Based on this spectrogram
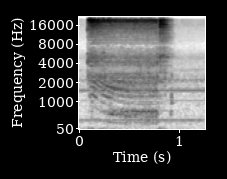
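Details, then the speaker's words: Mercedes S-class W140 door lock pump after repair, running to build vacuum then switched to pressure for unlocking: even steady electric buzz with airy hiss, strong then easing; motor, pump and valves in great shape, pressure above minimum spec, normal pump operation. "so the motor and the pump and all the van defaults they're in great shape creates pressure in vacuum really fast so this is awesome"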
